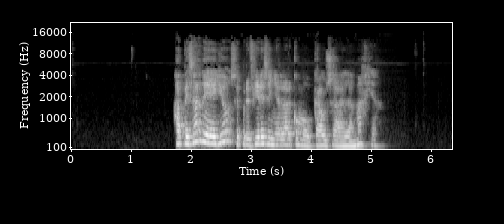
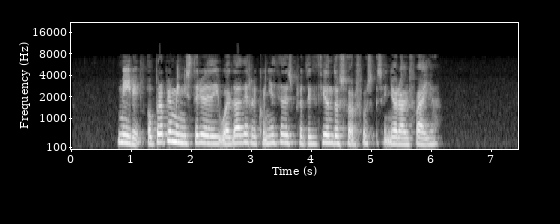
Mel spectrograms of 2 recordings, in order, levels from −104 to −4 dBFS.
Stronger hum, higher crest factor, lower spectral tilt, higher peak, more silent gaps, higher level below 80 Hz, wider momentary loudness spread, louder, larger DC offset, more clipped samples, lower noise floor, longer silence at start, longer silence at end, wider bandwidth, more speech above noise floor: neither; about the same, 20 dB vs 16 dB; about the same, -6.5 dB/octave vs -6.5 dB/octave; about the same, -2 dBFS vs 0 dBFS; neither; first, -60 dBFS vs -66 dBFS; first, 11 LU vs 8 LU; second, -20 LUFS vs -15 LUFS; neither; neither; first, -86 dBFS vs -68 dBFS; first, 1.7 s vs 0.8 s; about the same, 1.25 s vs 1.35 s; first, 12.5 kHz vs 7.6 kHz; first, 67 dB vs 54 dB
